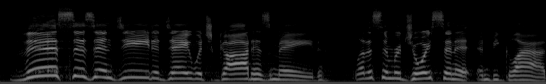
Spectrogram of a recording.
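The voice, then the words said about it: Loud projected voice. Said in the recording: “do this loud voice.”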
